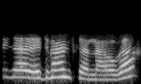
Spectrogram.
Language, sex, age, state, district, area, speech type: Hindi, female, 18-30, Bihar, Samastipur, urban, conversation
